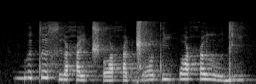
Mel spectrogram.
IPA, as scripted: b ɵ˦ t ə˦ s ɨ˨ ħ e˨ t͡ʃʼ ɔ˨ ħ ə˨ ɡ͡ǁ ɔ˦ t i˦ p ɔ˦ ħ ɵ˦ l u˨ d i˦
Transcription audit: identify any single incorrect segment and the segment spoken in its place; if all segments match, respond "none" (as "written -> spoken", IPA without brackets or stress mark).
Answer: none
